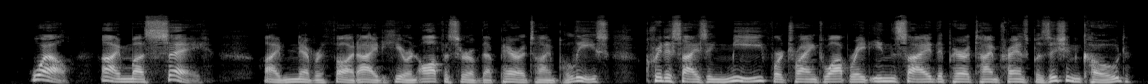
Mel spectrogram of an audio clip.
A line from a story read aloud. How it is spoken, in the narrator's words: Brannad Clav exclaimed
